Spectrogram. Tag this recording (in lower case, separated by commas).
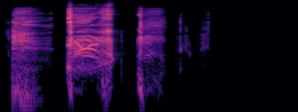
cough, respiratory sounds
